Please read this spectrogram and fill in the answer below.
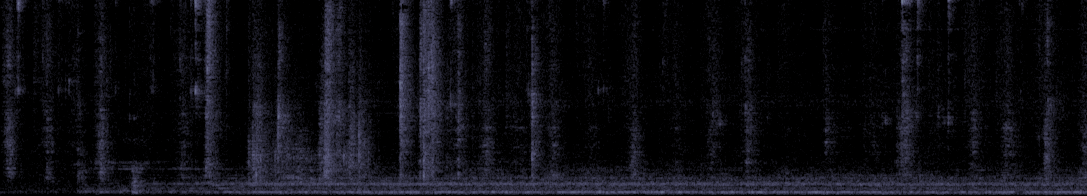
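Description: Faint ticks and scratches of a paintbrush working paint onto a metal pizza pan, with a steady low hum setting in about a second in.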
